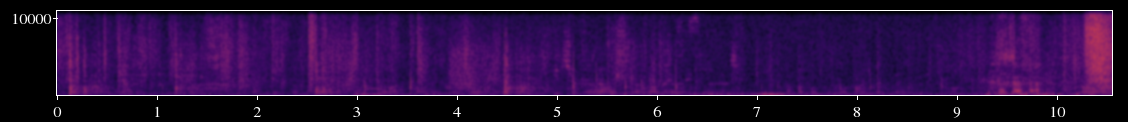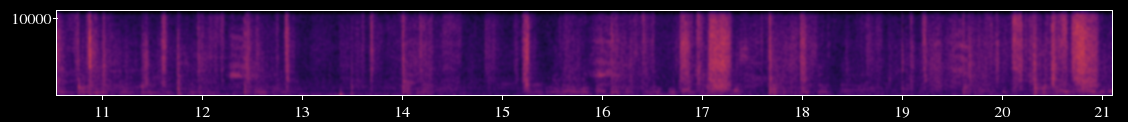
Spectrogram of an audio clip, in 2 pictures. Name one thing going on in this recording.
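A tennis ball bounces on the court.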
